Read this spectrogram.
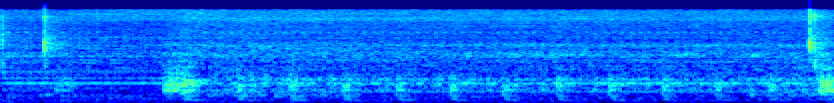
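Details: Zenith Betamax VCR during a full service, after a bearing that had fallen out of the motor was refitted: quiet, steady whirr in rewind with light, evenly spaced ticks about five a second; tape rewind normal, though a click-click is being watched.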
